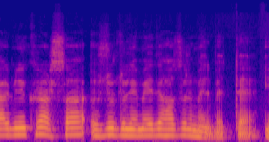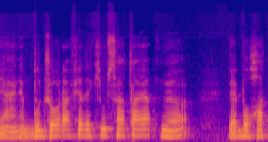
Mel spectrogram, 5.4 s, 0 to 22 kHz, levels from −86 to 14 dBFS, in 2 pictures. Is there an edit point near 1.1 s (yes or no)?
no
